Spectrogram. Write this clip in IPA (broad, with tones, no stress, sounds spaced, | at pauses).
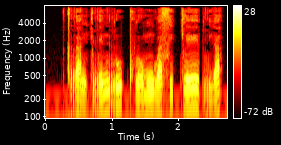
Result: t r a˨˩ ŋ k r e˦˥ n r uː˥˩ p̚ kʰ l o˦˥ m ŋ u˧ a̯ s i˦˥ t̚ k l eː˥˩ p r i˦˥ a̯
